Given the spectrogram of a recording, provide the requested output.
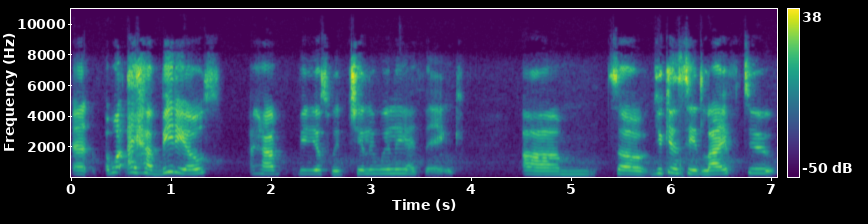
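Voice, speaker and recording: A woman's high voice in a Spanish accent, with ordinary pitch variation and a fairly slow pace. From Argentina. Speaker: cosplayer. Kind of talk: interview. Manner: halting.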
